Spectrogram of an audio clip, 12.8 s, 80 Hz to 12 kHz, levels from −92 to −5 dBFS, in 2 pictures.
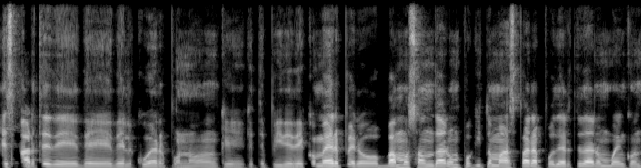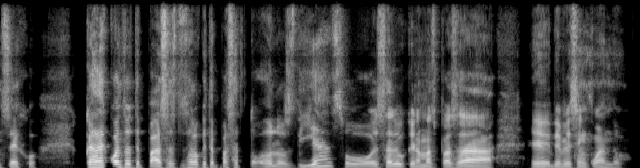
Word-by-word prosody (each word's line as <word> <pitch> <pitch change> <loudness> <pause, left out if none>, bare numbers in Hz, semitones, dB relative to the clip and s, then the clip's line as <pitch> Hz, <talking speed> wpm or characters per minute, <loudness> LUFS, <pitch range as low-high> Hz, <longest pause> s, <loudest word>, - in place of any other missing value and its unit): es - - +1
parte 140 0 0
de 120 -2 -2
de 110 -1 -4
del 110 0 -6
cuerpo, 120 -4 -6
¿no?, 125 +5 -9
que 100 -2 -12
que - - -18
te - - -18
pide 110 -1 -5
de 110 +1 -2
comer, 155 +5 +3
pero 115 -2 -3
vamos 140 +10 +2
a - - +3
ahondar 160 0 +2
un 170 0 -4
poquito 155 0 -8
más 150 0 +1
para 155 -1 +3
poderte 125 +2 -5
dar 135 0 +3
un 135 -2 -7
buen 135 0 -4
consejo. 140 +5 -5 0.5
¿Cada 195 +3 +8
cuánto 200 0 +3
te - - -5
pasa? 135 +1 +5
¿Esto 145 +1 -5
es - - -7
algo 180 0 0
que 155 - -5
te - - -4
pasa 145 +3 -3
todos 150 -1 -6
los 115 -6 -5
días 195 - -2
o 125 -3 -4
es 125 +2 -1
algo 135 0 +2
que - - -2
nada 110 0 -1
más 120 -1 -1
pasa, 120 -4 +4 0.4
eh, 120 0 +2
de 120 - -1
vez 120 +1 0
en 120 - -2
cuando? 95 -5 -5
125 Hz, 240 wpm, -25 LUFS, 115-150 Hz, 0.5 s, Cada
